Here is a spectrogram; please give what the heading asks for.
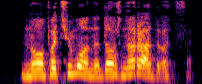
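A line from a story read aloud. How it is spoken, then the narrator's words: Bark. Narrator (Russian): рявкнул Джон Пендлтон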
